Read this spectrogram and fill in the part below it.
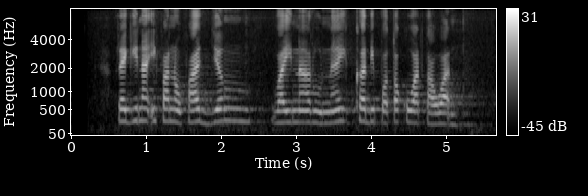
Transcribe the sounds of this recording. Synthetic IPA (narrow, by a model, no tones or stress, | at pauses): rɛɡinaʔifanɔfad͡ʒɨŋwainaɾunəikədipɔt̪ɔkuwart̪awan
